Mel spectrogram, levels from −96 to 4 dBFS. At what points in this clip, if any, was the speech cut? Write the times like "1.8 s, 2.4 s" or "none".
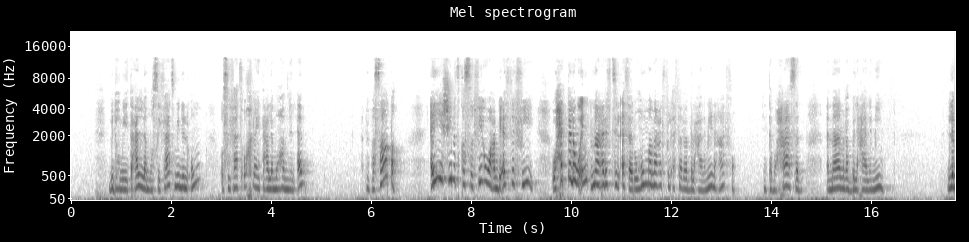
10.4 s

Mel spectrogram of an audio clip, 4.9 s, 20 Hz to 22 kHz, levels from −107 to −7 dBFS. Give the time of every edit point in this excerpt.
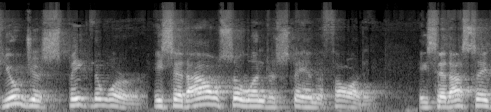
1.5 s

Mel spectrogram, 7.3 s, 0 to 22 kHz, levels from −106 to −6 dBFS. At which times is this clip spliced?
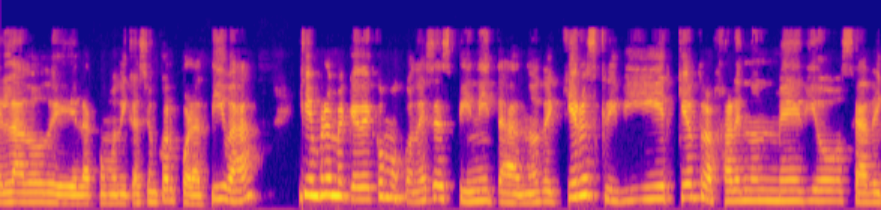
2.5 s

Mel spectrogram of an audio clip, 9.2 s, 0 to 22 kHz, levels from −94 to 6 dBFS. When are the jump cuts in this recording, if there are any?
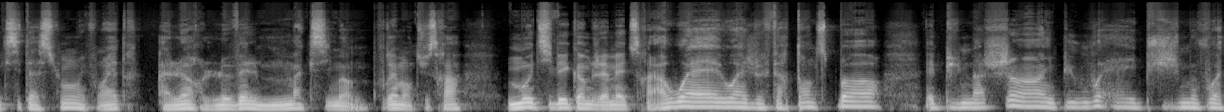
none

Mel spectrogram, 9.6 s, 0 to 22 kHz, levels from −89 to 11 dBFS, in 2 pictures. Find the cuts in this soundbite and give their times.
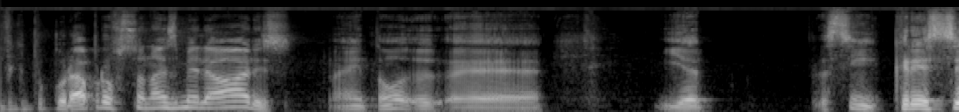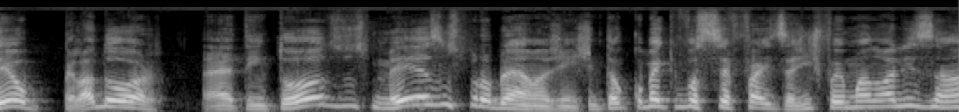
5.7 s, 7.7 s

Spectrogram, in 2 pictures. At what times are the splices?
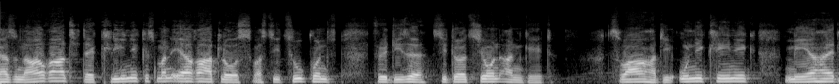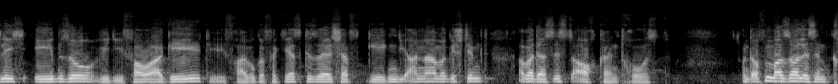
none

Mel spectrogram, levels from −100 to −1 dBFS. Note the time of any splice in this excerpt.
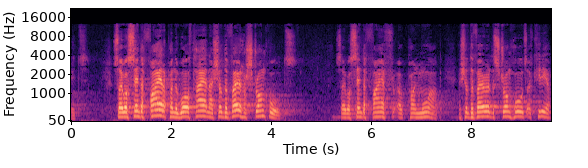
5.2 s

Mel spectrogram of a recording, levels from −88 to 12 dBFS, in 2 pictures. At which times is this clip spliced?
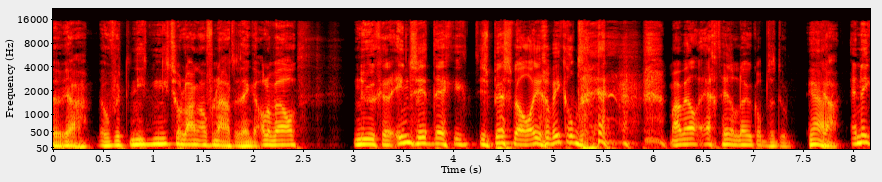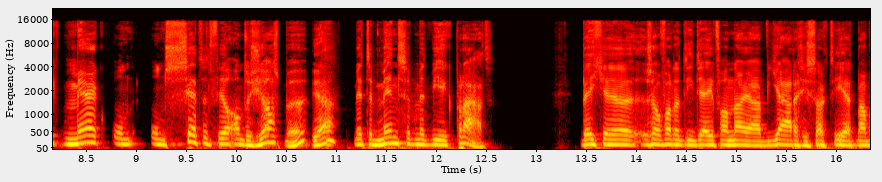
none

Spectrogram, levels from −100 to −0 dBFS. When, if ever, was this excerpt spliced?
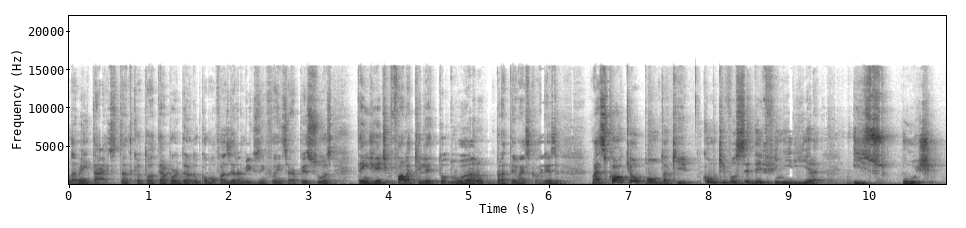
7.9 s

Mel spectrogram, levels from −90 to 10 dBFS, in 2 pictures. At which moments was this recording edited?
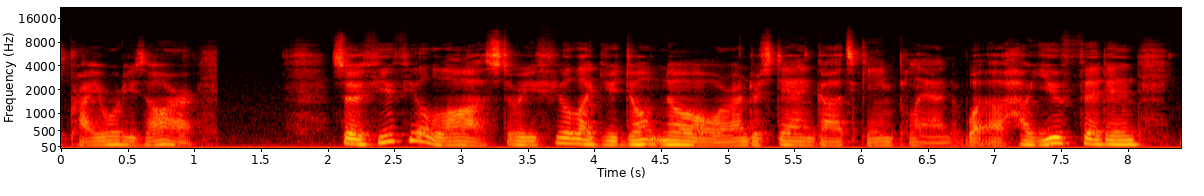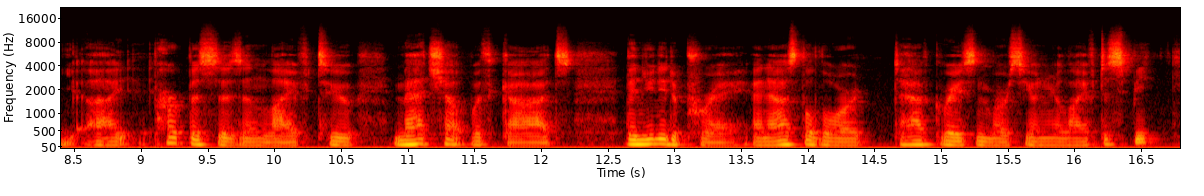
9.1 s

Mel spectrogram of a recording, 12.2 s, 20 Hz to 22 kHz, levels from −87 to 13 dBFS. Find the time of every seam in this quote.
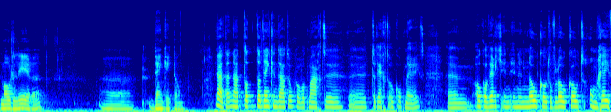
10.0 s

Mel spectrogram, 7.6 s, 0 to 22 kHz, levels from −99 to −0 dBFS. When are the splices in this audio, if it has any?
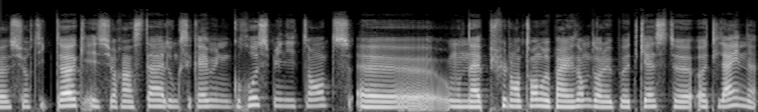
1.6 s, 3.5 s

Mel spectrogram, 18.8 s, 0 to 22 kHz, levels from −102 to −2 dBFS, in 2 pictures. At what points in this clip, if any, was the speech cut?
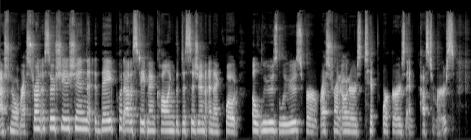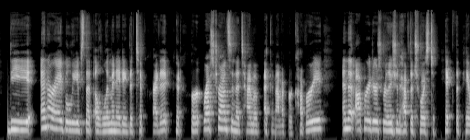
none

